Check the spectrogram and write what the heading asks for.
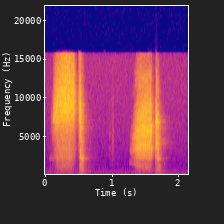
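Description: A woman hissing the consonant cluster "pst" twice, unvoiced, each a short hiss ending in a crisp "t": a breathing exercise that works the diaphragm.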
